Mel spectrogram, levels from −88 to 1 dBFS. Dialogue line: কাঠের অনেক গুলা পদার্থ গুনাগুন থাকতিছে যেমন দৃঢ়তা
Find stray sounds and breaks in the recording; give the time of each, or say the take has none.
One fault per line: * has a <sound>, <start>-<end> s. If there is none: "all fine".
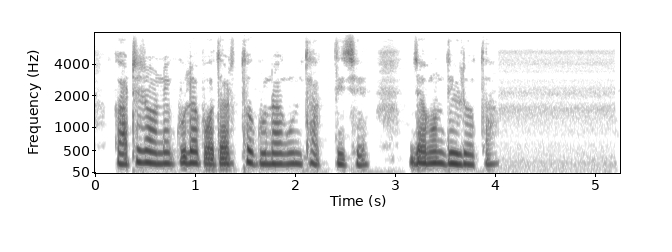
all fine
